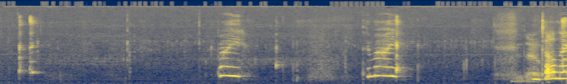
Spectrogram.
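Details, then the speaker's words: Young child with hiccups: two short, abrupt voiced hiccups a couple of seconds apart, with faint clicks and quiet room noise. "got the hiccups. Yeah. Does that make your tummy hurt?"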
